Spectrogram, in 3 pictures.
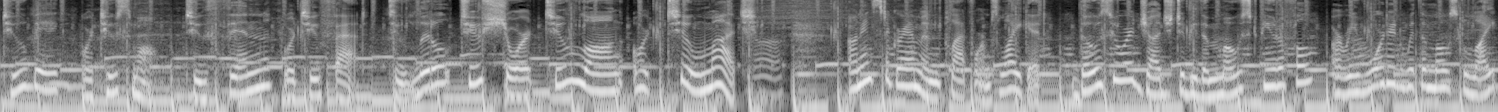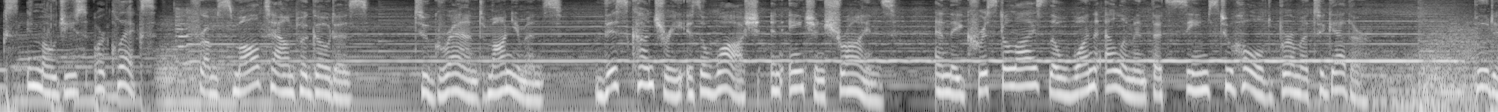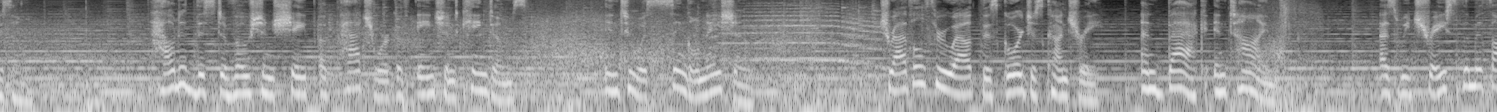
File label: narration women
